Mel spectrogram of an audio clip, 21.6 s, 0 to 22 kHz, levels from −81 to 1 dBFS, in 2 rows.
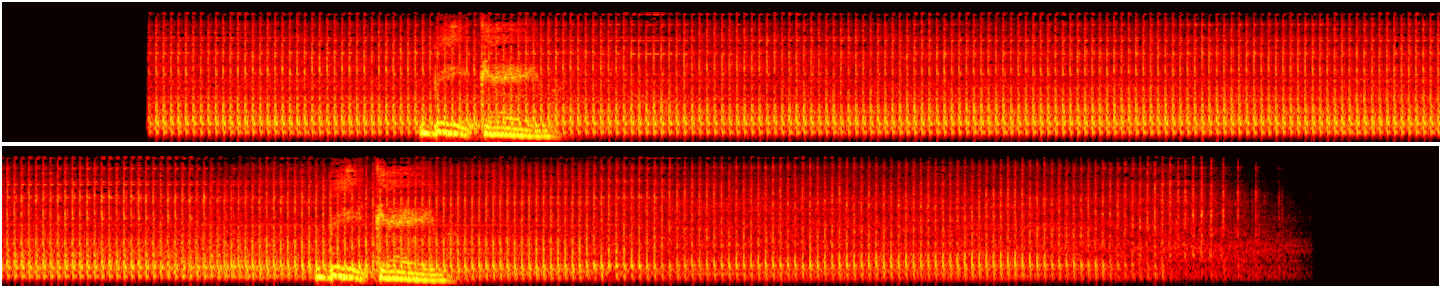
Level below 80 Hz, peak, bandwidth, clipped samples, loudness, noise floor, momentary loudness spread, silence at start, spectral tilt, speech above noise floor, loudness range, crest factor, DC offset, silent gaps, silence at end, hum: -66 dBFS; -2 dBFS; 17 kHz; under 0.1%; -23 LUFS; -47 dBFS; 11 LU; 1.1 s; -3.5 dB/octave; 29 dB; 8 LU; 22 dB; under 0.1%; none; 1.3 s; none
